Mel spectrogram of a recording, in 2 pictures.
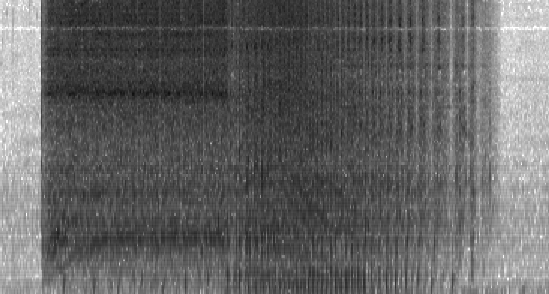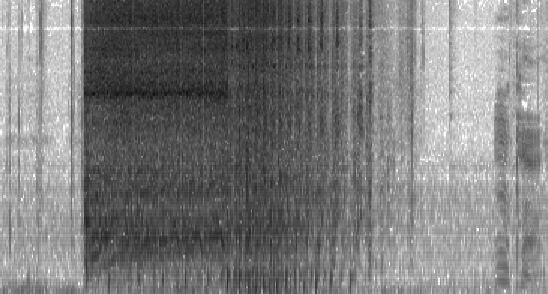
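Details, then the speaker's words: Go-kart lawn mower small engine, first start since last year after an oil change: two cranking bursts with starting fluid briefly sputter into a run, then die within seconds. Owner suspects it is not getting gas. "let's see why it's not going to stay running"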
